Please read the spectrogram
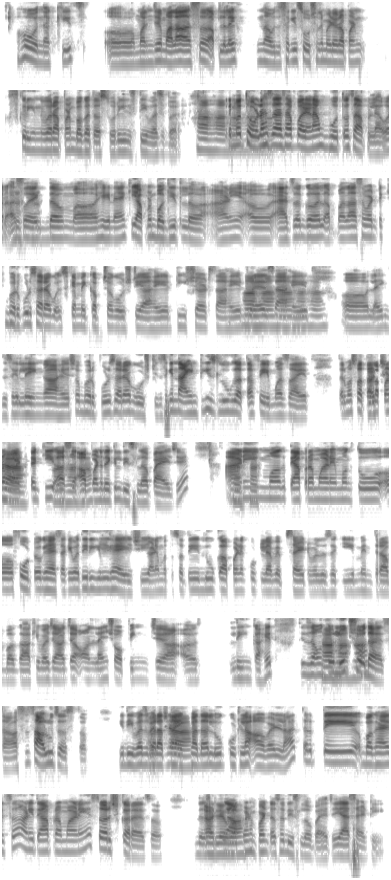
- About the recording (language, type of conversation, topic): Marathi, podcast, सामाजिक माध्यमांचा तुमच्या पेहरावाच्या शैलीवर कसा परिणाम होतो?
- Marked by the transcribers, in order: tapping; other background noise; in English: "ॲज अ गर्ल"; other noise; in English: "नाईटीज"; in English: "फेमस"; chuckle; lip smack; in English: "सर्च"; laughing while speaking: "आपण पण तसं"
